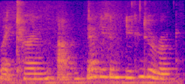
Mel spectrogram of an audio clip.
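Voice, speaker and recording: A soft-spoken woman doing an ASMR medical roleplay as a doctor, giving gentle, polite step-by-step instructions. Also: medium pitch, moderate pace, distant mic. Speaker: ASMR performer playing a doctor. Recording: roomy sound, off-mic, faint hiss.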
